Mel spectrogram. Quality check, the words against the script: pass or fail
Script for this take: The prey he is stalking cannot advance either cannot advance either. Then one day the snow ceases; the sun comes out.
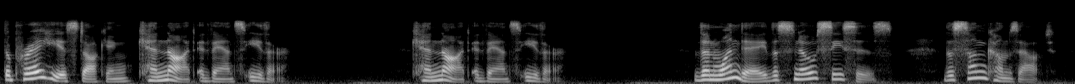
pass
